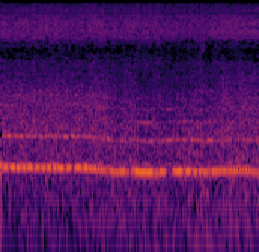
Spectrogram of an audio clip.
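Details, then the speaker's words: Seven-inch FPV quadcopter DVR audio before a crash: clear, steady high whistle over the motor hum that shifts slightly with throttle and appears at certain RPM ranges; not a loose prop, source from motors or props unconfirmed. "what I'm specifically noticing is that whistling sound comes in at certain RPM ranges I don't think it's loose"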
